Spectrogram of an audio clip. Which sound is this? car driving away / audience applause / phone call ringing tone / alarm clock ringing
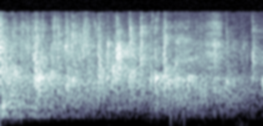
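audience applause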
